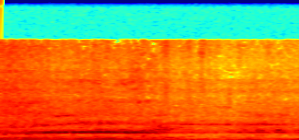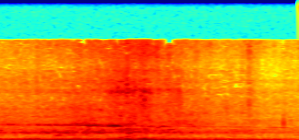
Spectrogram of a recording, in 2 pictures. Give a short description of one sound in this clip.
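A motorbike engine hums as it passes along the street.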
